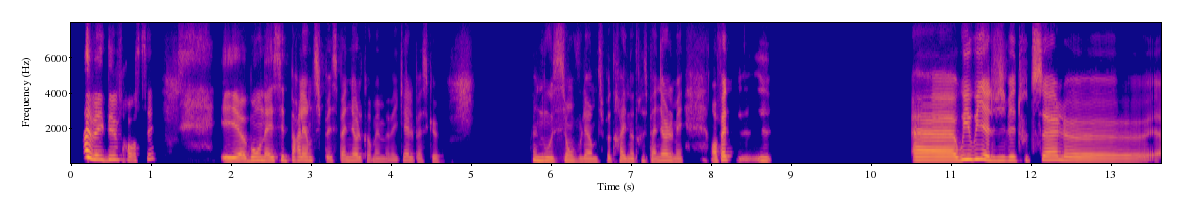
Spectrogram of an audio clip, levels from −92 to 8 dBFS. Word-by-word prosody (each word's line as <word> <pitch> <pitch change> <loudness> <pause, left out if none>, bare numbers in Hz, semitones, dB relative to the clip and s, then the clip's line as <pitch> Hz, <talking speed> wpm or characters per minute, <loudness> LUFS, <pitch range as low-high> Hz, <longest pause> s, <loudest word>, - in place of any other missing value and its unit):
avec 245 - +8
des 240 +1 0
Français. 190 +4 -9 0.9
Et 180 0 +4
heu, 170 - 0
bon 195 +4 -1
on - - -2
a - - 0
essayé 185 +3 -4
de 185 - -12
parler 190 -1 -1
un 185 - -3
petit - - -10
peu - - -7
espagnol 175 +1 -6
quand 165 - -14
même 155 -1 -12
avec - - -15
elle 180 -2 -7
parce 150 - -15
que 145 -1 -12 1.2
nous 185 -3 -1
aussi, 170 +1 -5
on 165 - -3
voulait 155 0 -8
un 155 - -4
petit 150 - -15
peu 165 - -8
travailler 165 -2 -6
notre 145 +4 -9
espagnol 180 +3 -3
mais, 155 0 -8 0.3
en 165 - 0
fait, 220 +3 +3
le 185 - -7
le - - -8 1.8
Heu, 185 -1 +6
oui, 245 +7 +7
oui, 265 0 +5
elle 220 - +5
vivait 195 +1 -1
toute 185 0 -12
seule 225 -1 +1
heu, 175 - -3
185 Hz, 195 wpm, -24 LUFS, 170-200 Hz, 1.8 s, avec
